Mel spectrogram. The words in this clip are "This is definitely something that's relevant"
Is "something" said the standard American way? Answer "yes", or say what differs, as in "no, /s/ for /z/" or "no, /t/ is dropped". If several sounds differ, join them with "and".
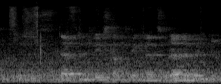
yes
